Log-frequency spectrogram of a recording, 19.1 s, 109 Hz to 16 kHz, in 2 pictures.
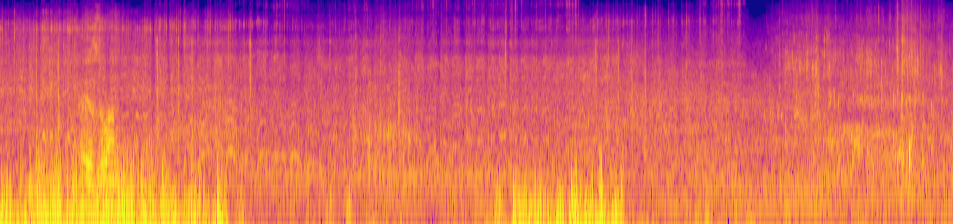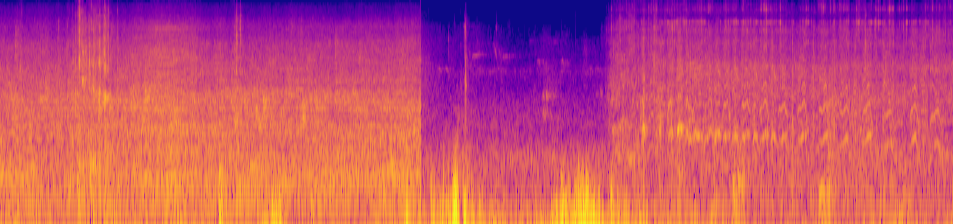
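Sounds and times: wind rumble on microphone: 0.0s - 8.1s, 10.7s - 12.5s, 13.5s - 19.0s
water splashing against boat: 7.0s - 13.1s.

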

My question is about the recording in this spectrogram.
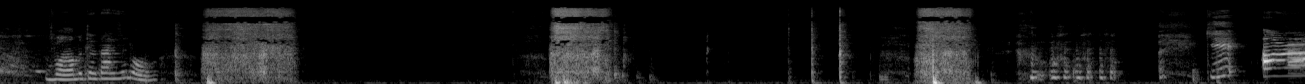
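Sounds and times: breath blown onto microphone: 2.0s - 3.1s, 5.5s - 6.3s, 9.1s - 9.9s.

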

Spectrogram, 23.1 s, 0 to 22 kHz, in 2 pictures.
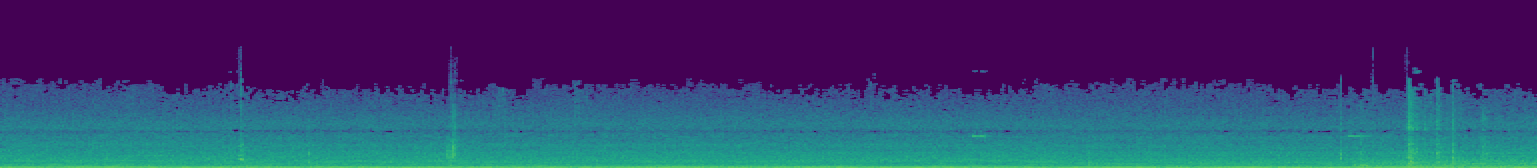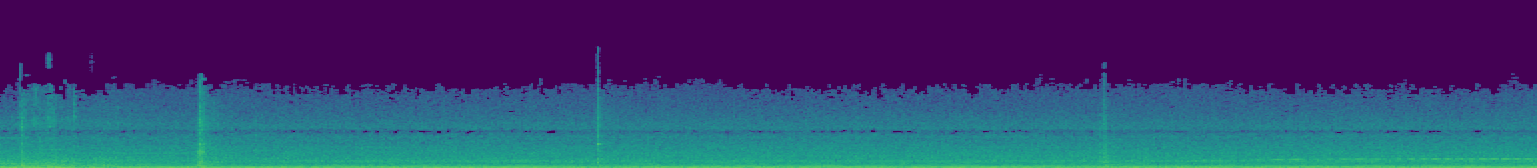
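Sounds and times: duplicator machine hum: 0.0s - 23.0s
machine clicks and clatter: 10.1s - 12.4s.

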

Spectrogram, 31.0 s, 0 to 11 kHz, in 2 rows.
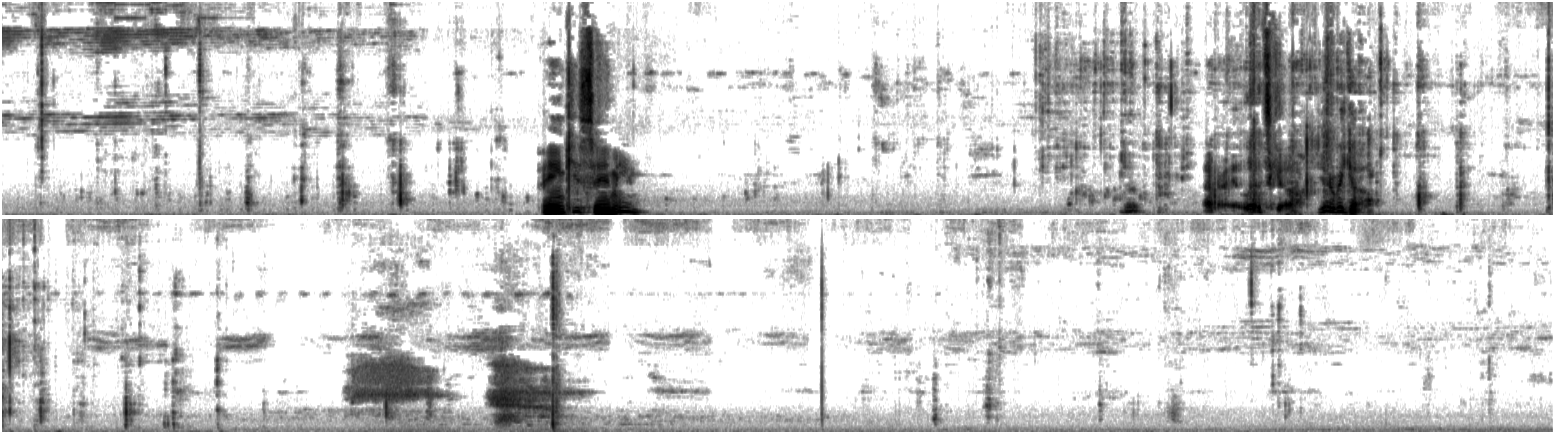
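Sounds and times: birds: 0.0s - 31.0s
insects: 0.0s - 31.0s
footsteps on dirt and twigs: 0.3s - 5.2s, 10.2s - 17.9s.

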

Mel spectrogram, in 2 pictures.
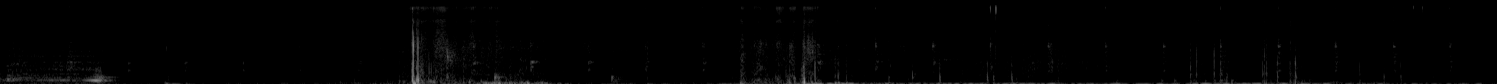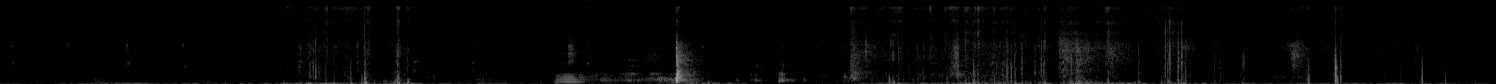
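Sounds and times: wall clock ticking: 0.0s - 29.9s
rustling handling noise: 17.8s - 19.2s, 23.0s - 29.6s.

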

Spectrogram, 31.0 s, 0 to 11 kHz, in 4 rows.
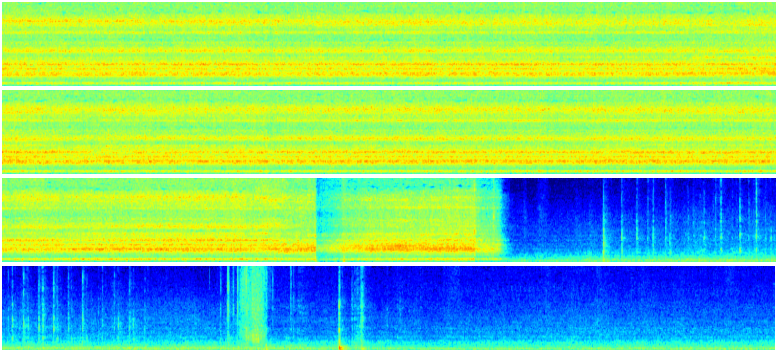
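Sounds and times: electric coffee grinder whining: 0.0s - 20.6s.

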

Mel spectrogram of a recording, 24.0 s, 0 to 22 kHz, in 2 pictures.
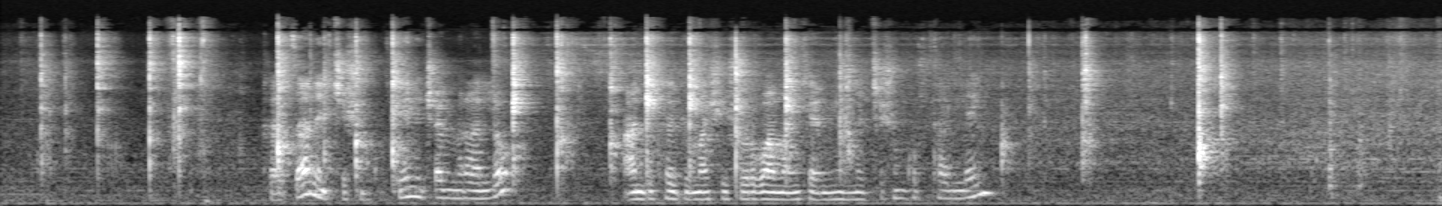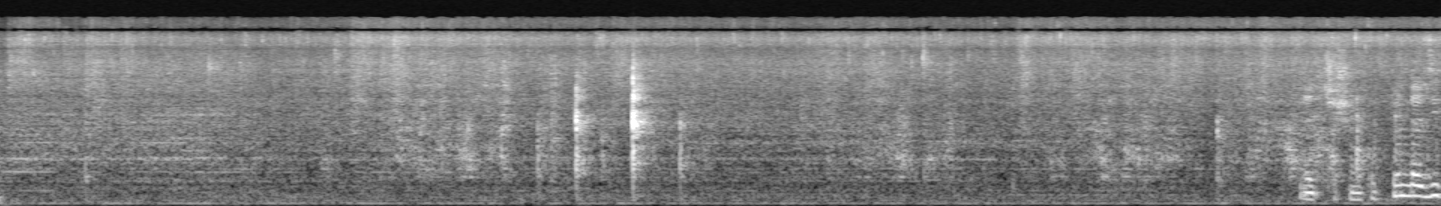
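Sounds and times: garlic sizzling in oil: 12.0s - 24.0s.

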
